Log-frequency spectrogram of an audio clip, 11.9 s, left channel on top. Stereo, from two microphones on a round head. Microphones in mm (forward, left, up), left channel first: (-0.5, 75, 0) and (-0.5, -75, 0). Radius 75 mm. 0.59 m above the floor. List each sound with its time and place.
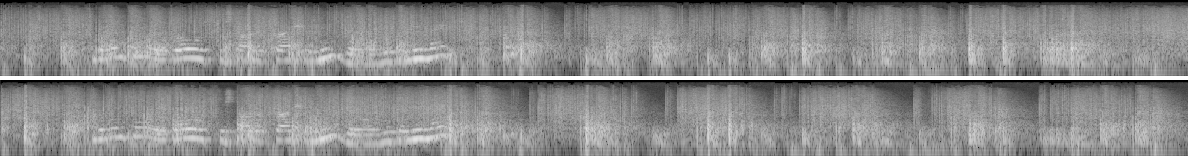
0.9 s a woman speaking: centre (ahead or behind), 0.7 m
